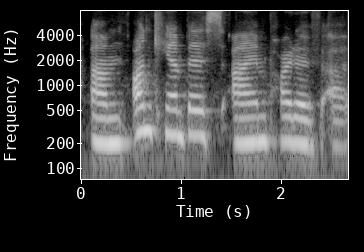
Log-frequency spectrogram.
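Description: Over light background noise, a woman with an American accent speaks in a somewhat breathy, medium-pitched voice with fairly even intonation. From Ohio, US (Sylvania); Ohio. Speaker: college student. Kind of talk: casual Q&A panel; panel answer on a video call. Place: home room. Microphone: video call.

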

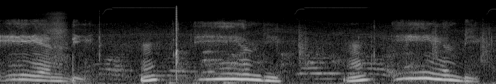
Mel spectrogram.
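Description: A woman's put-on character voice at a medium pitch, with clear background noise. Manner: menacing, singsong.

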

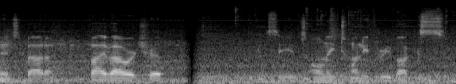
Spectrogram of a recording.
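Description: Loud background noise surrounds a man who keeps a moderate pace. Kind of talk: casual vlog chat. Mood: upbeat, relaxed. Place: train. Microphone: webcam.

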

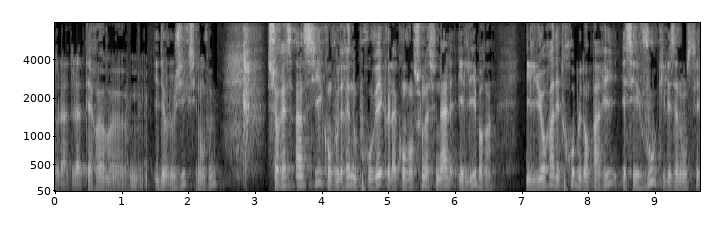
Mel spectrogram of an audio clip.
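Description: A man speaks at a fairly quick pace. His medium-pitched voice has lively intonation. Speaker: bookshop event host. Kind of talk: interview. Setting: stage with audience. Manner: halting.

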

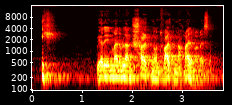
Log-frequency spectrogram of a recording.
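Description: A man at a fairly quick pace, with audible room echo. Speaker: actor playing a king. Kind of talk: scripted drama dialogue. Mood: firm, disdainful. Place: hall.

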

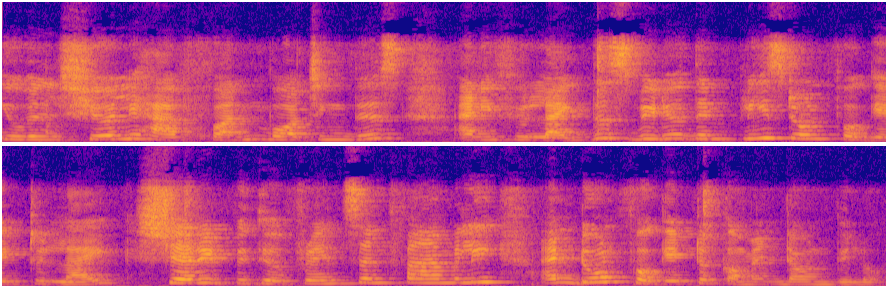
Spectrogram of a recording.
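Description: The speech moves at a moderate pace, and room echo is audible. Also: woman. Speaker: food vlogger. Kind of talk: casual vlog chat. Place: home room. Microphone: phone near.

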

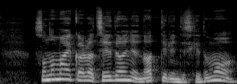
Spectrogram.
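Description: Very clean and set against a silent background, the recording captures a man with a high pitch and very wide pitch swings. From Japan, Yokohama. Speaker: pianist and music teacher. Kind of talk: lecture. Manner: fast.

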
